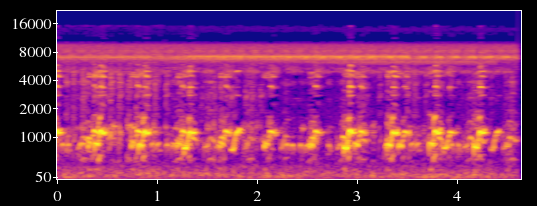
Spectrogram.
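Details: Waterhen at a trapping site giving close, loud, somewhat uneven runs of rough clucking notes, with a constant high-pitched insect drone behind.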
